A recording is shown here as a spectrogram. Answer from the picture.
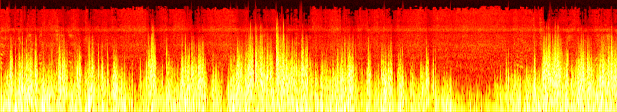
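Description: Wind buffeting the microphone: a loud, gusting low rumble that eases briefly near the end before picking up again.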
